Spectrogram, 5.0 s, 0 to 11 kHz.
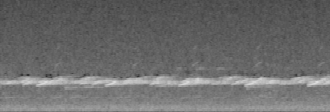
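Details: Spring peepers at a Sudbury, Massachusetts vernal pool, 11 April 2019. Individual rising, whistled peeps stand out about twice a second over a continuous high chorus of other calling frogs.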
